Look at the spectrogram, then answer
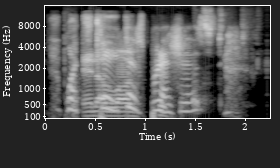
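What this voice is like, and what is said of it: Phlegmy Gollum creature voice. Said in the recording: “Someone has a Gollum impression ... it's like a kind of an easy voice to do. Just get some phlegm in the back of the throat.”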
